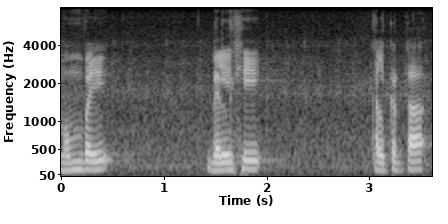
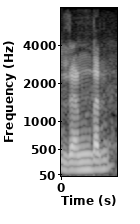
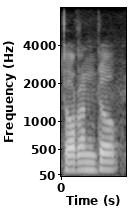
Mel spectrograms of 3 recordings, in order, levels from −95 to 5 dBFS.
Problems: constant background noise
